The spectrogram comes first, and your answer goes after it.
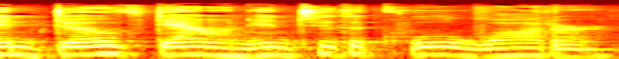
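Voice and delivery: ordinary delivery

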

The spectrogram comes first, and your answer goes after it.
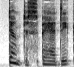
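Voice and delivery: plain

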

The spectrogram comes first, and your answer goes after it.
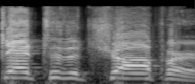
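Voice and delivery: put-on plain voice, yelled like a movie order. Retelling how someone did his impression, as a yelled Arnold impression. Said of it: "But he yelled it".

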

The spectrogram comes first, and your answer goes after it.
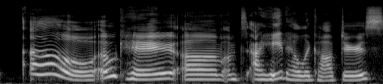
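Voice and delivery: plain

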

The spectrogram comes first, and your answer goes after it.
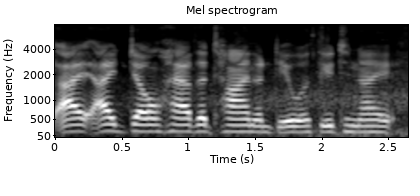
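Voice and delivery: ordinary delivery

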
